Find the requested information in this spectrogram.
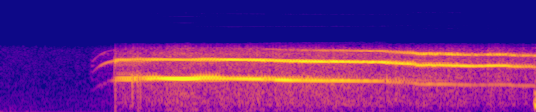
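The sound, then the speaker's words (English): A single long, high-pitched, playful Halloween-style scream rings out loud, holding a steady shrill tone for about two seconds before cutting off abruptly, with no talking around it. “Pre-Halloween about scream. Like that.”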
